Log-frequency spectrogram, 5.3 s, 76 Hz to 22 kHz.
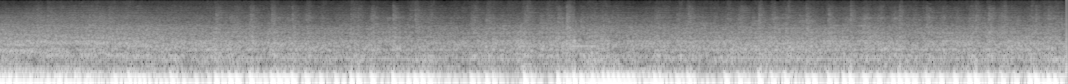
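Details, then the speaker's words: Mitsubishi EVO first real startup: idle hangs high around 1,500 rpm then sags slowly and rises again without throttle, no check engine light; hunting idle, cause not found. "So yeah, seems to be a problem with the idle. Goes back up again. So idling at 1,500 RPM, going up. Yeah. Just doesn't seem to want to keep a proper idle at all."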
